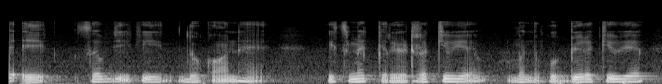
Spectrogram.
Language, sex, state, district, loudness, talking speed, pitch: Hindi, male, Uttar Pradesh, Saharanpur, -15 LUFS, 145 wpm, 120 Hz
